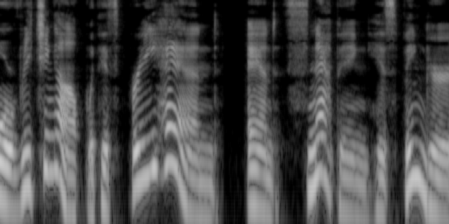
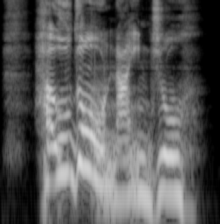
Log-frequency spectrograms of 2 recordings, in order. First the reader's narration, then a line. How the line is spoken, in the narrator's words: He growled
